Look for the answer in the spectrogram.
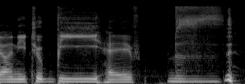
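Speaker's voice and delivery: ordinary delivery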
